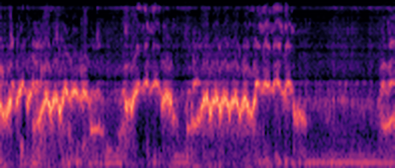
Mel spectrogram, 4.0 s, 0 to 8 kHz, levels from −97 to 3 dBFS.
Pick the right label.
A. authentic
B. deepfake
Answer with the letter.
B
